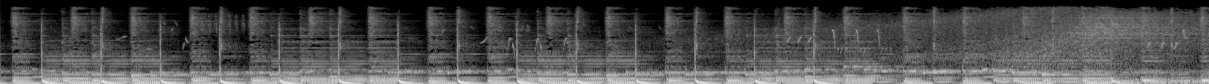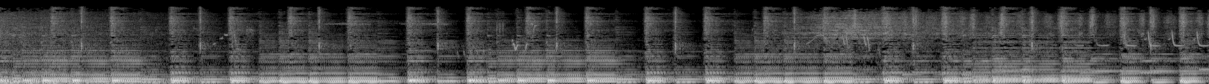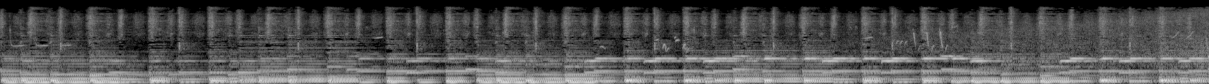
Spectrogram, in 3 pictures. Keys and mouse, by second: 5.4-8.2 drag, 8.2-21.0 alt+drag, 21.5 ctrl+Caps_Lock, 22.0 ctrl+t, 24.0-25.4 alt+drag, 24.3-26.0 typing, 25.4 ctrl+shift+z, 26.2 ctrl+z, 27.2-36.2 alt+shift+drag, 27.5 typing.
